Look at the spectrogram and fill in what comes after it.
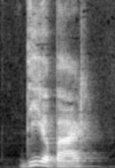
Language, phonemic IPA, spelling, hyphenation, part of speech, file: Dutch, /ˈdiːrbaːr/, dierbaar, dier‧baar, adjective, Nl-dierbaar.ogg
- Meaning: 1. dear, prized by someone 2. precious, of great value 3. pricey 4. highly/morally moving, touching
